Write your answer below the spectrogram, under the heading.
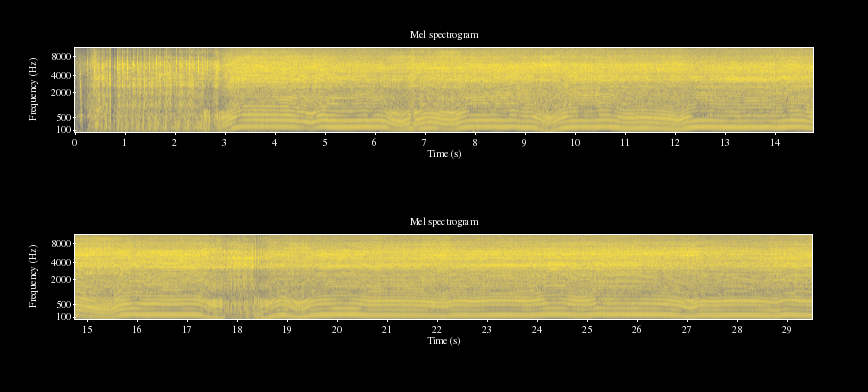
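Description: Stihl two-stroke chainsaw cutting into a log at full throttle, opening up about three seconds in. Its engine note dips and recovers every second or two as the chain bogs under load in the wood, with one deeper drop toward idle about two thirds of the way through.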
